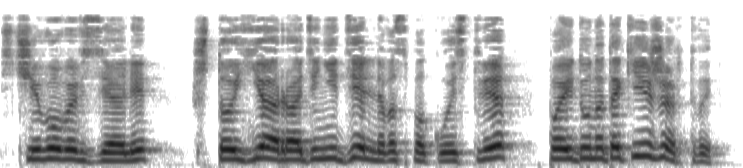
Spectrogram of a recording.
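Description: Brief: woman voicing a pushy, cunning son-in-law, loud and blunt, storybook reading. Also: mid-range voice, normal speed, voice pushed down, lightly acted. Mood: smooth. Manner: barking, forceful outbursts. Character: brash, scheming son-in-law, forceful and loud. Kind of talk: audiobook character voice.

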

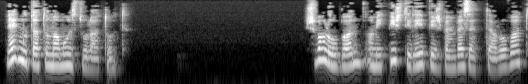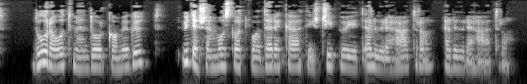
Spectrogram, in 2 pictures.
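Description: A woman narrating a children's audiobook in steady, warm storytelling. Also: on the low side. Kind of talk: scripted narration.

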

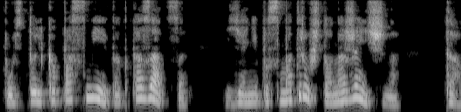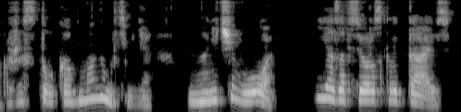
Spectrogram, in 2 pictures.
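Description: A woman voicing a hot-tempered young male count who shouts in a raised, high voice. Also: animated, moderate pace, husky, no echo. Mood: angry muttering.

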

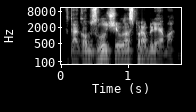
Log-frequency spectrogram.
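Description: A man reading an audiobook, voicing a weary, sardonic male demon prisoner in a low, subdued drawl. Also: a little fast, fairly bright tone, breathy edge.

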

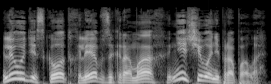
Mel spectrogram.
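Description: Man voicing a retired sergeant, older servant, earnest, soldierly folk speech, lively, dry close sound. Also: on the high side, moderate pace, no echo, pitched above the performer's own voice. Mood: dutiful report. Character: retired male army sergeant, old servant, deferential.

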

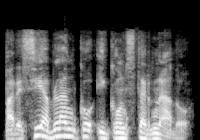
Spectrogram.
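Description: Expressive male audiobook narrator. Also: medium pitch, normal speed, dry recording, clean studio sound. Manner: expressive, dramatic reading. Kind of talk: scripted narration.

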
